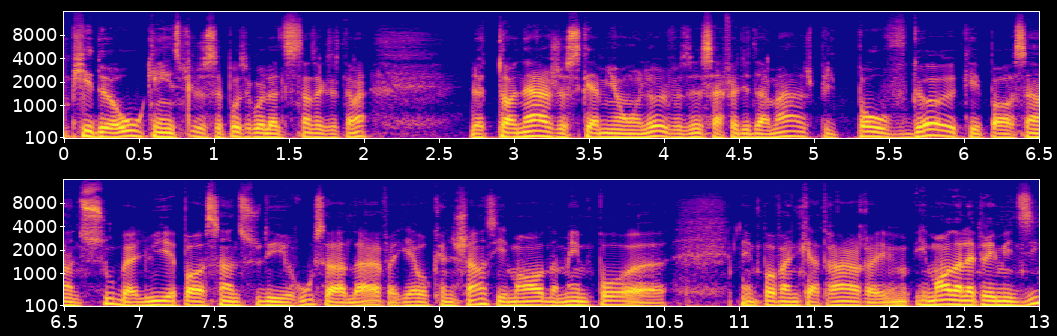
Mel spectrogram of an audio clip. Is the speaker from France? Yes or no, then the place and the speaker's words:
no; Boucherville, Quebec, Canada; je viens de Boucherville.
